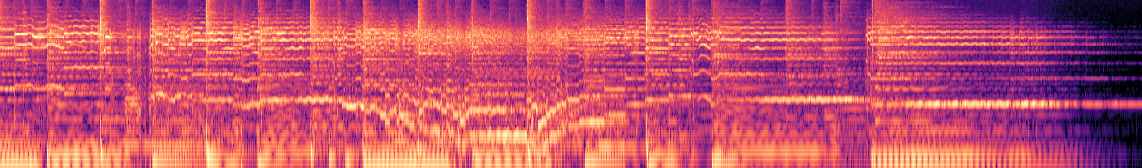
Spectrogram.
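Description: Instrumental ending of a rock song: a lead electric guitar plays over bass and drums. Near the end the band holds a final chord that fades out.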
